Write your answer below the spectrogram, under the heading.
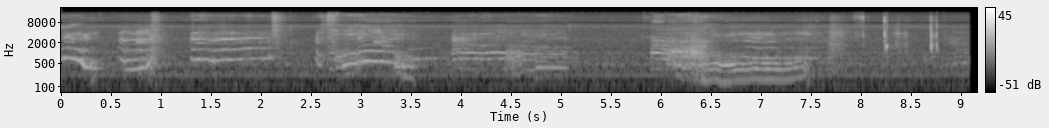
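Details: Dachshund and cockapoo indoors in bed, tired and playfully tussling before a morning nap; a run of varied whimpers and grumbling moans that rise, fall and wobble in pitch, broken by short soft rustles and pauses.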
